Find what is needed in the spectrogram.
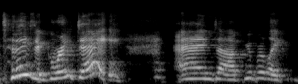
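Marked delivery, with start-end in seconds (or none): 0.0-1.2 upbeat. Retold or imitated. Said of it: "you're always so positive".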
